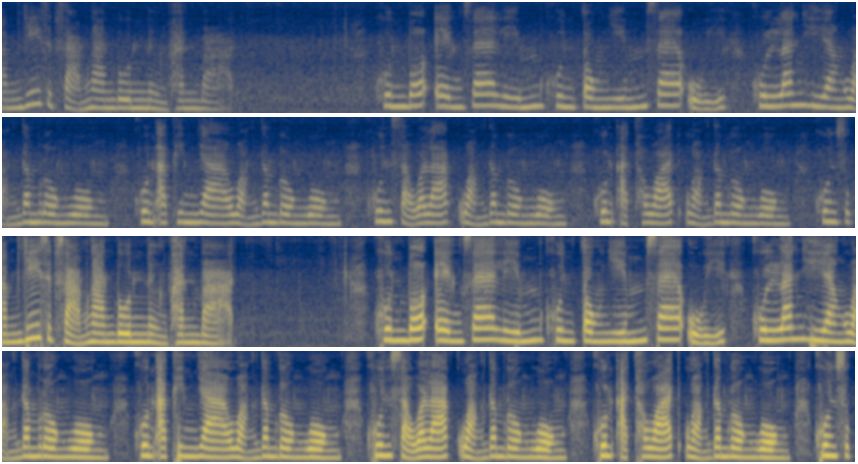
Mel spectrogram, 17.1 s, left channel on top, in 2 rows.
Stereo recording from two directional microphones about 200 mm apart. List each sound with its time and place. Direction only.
0.0 s speech: 40° right (ahead or behind)
3.8 s speech: 40° right (ahead or behind)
